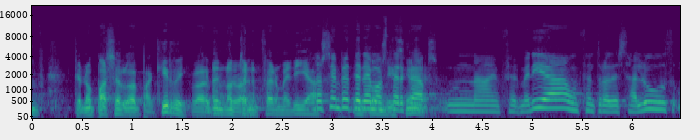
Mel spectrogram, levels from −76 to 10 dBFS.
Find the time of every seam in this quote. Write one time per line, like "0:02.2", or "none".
0:01.8
0:02.2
